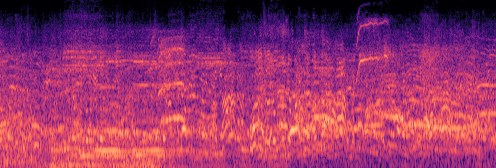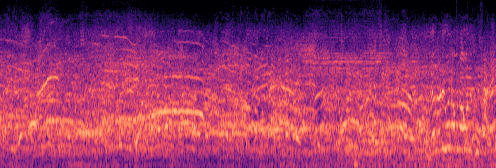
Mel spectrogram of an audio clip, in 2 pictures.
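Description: A large crowd of men shouts and chatters loudly outdoors.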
